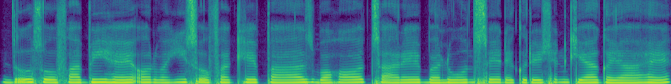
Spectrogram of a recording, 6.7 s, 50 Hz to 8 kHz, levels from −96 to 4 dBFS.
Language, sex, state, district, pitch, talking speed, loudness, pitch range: Hindi, female, Bihar, Patna, 245 Hz, 150 wpm, -12 LUFS, 240-250 Hz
